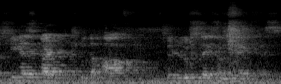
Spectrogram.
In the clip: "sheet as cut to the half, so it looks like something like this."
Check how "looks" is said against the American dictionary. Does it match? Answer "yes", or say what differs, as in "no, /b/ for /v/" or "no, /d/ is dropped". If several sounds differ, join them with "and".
no, /k/ is dropped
